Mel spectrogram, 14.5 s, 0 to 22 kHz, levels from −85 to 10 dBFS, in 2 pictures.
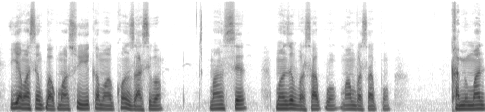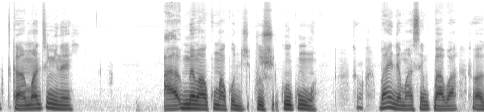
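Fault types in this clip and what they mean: No technical faults are audible.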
